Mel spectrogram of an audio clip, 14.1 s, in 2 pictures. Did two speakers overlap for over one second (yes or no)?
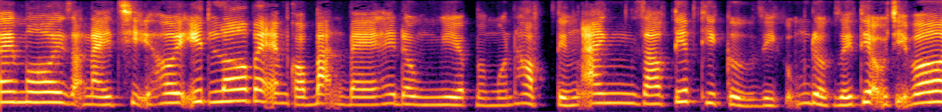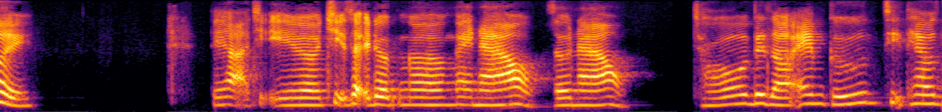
no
